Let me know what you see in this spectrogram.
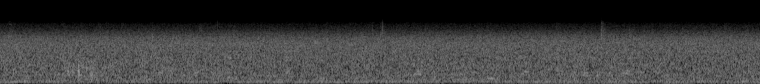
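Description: Rain falling steadily onto pond water, an even, unbroken hiss.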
